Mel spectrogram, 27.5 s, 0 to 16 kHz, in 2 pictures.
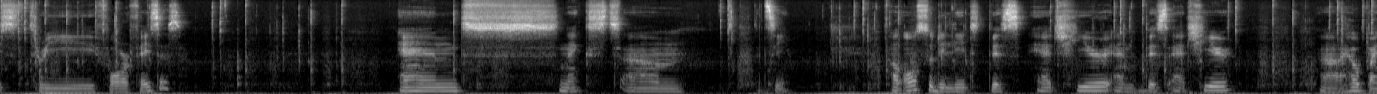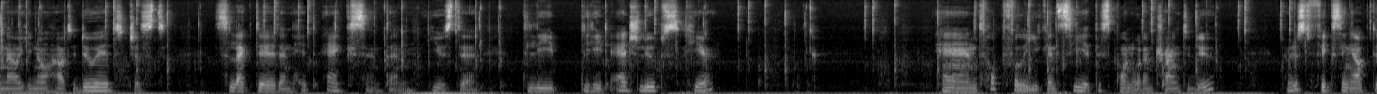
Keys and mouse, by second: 0.4 click, 0.9 shift+click, 1.3 x, 2.4-3.0 drag, 3.3-4.5 drag, 7.1 click, 8.8 click, 9.3 x, 11.3 click, 11.8 x, 12.6 click, 13.5 shift+click, 13.8 g, 15.1 drag, 15.6 g, 16.7 click, 18.2 alt+click, 18.6 x, 20.1 click, 20.5 g, 21.3 click, 21.6 g, 22.6 click, 23.5 click, 24.0 click, 25.1 g, 25.4 click, 25.8 g, 26.6 g.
